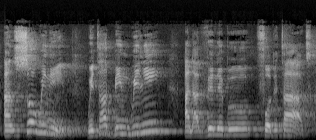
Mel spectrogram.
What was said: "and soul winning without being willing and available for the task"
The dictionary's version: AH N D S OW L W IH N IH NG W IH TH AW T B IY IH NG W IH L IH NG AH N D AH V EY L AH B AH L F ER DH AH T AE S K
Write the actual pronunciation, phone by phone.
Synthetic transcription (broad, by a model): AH N S OW W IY L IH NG W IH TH AW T B IY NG W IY L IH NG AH N AH V EY L AH B AH L F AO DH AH T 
